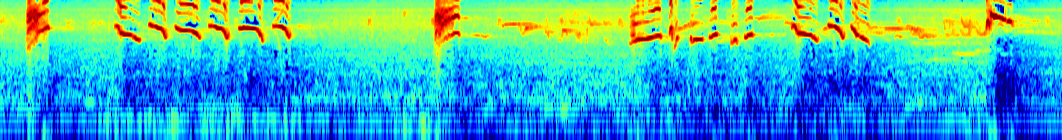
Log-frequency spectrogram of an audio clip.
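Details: Kacer, the oriental magpie-robin, a contest songbird, singing to make opponents respond: repeated bursts of quick falling whistled notes, five or six per run, interspersed with sharp high calls and short pauses.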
